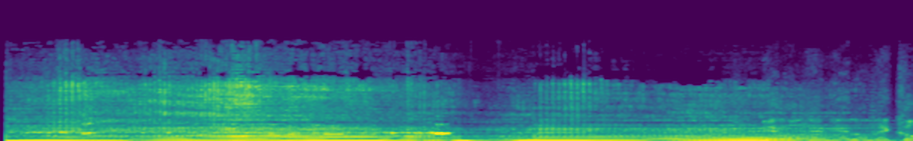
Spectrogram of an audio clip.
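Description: Dodge Challenger's engine revving through its exhaust: the pitch climbs for about two and a half seconds, drops sharply around three seconds in, then holds and climbs again.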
